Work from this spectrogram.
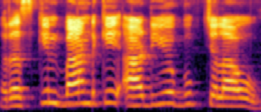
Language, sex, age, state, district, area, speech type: Hindi, female, 30-45, Uttar Pradesh, Ghazipur, rural, read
